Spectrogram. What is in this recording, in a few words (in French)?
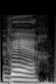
"vert", French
